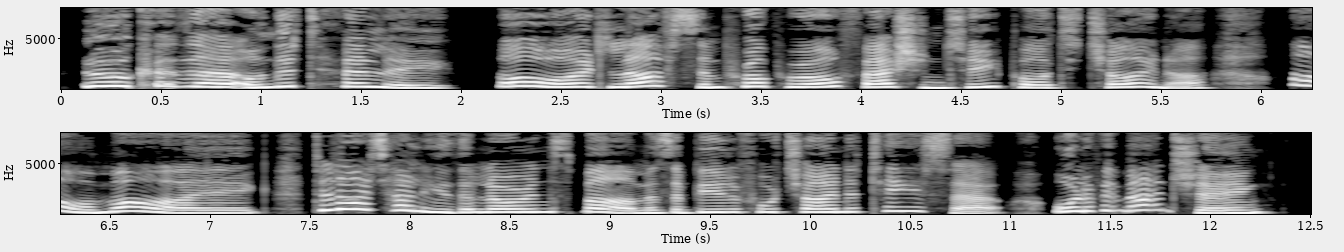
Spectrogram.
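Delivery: high-pitched, put-on, teasing voice. Mike imitates the narrator's past hints about wanting china, mock high-pitched imitation. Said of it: "putting on a high-pitched voice and flapping his arms about".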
